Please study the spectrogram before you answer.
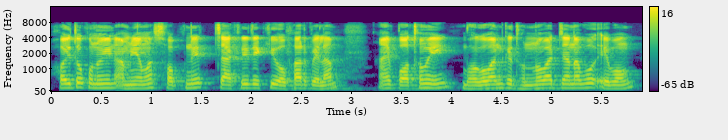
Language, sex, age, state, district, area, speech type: Bengali, male, 60+, West Bengal, Purba Medinipur, rural, spontaneous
